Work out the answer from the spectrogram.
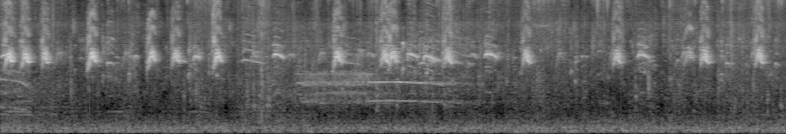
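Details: Wild birds visiting a specially designed garden area with feeders, seeds and water; short high chirps repeat every half second or so in loose bursts, while a steady low droning tone sounds in the background midway through.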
